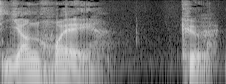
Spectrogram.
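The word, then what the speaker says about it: Younghoe Koo: The Atlanta kicker, it's Young Hui Koo. – Yeah, I knew that the whole time. – Yeah. I mean, it's spelled Young Ho, but I was very disappointed to hear that. For whatever reason, I had never heard it pronounced.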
